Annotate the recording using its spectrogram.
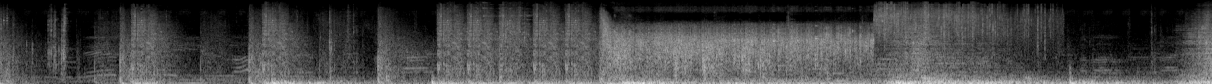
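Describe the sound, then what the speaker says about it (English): Gunfire in Fallout: New Vegas near a Legion slave camp: a sustained, loud exchange of shots and booming blasts layered with bursts of rapid fire, some spells harsher and hissing, running the whole stretch with a voice briefly in the mix. "Okay, they're still shooting?"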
